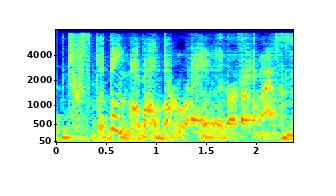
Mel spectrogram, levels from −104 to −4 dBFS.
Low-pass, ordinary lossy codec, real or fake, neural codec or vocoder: 7.2 kHz; none; fake; codec, 16 kHz, 1 kbps, FunCodec, trained on LibriTTS, 50 frames a second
